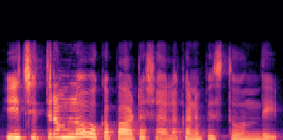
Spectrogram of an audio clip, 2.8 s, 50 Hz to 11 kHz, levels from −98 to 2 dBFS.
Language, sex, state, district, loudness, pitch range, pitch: Telugu, female, Telangana, Hyderabad, -16 LUFS, 210-285 Hz, 240 Hz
